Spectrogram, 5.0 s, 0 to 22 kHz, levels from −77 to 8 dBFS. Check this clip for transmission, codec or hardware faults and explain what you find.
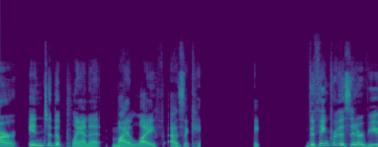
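One transmission fault stands out in this speech. Digital broadcast dropout, 2.67 to 3.45 s, just after "as a": the receiver stopped getting valid frames and muted, so the sound cuts to silence and resumes later, with that stretch lost.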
